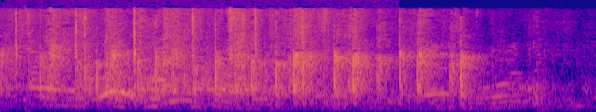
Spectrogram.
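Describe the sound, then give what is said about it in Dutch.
An audience at an award ceremony applauds steadily, a dense crackle of many hands clapping at once, fading slightly toward the end, with faint voices mixed in. “Maar dit applaus is voor jou.”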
